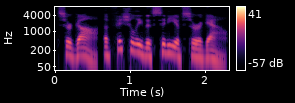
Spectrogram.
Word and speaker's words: Surigao: Surigao City, Tagalog pronunciation, Surga, officially the city of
